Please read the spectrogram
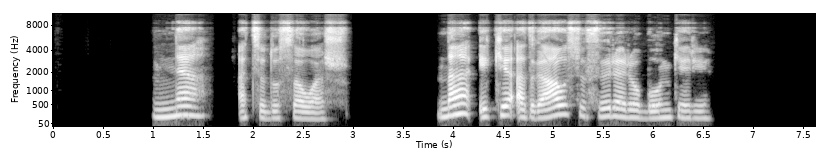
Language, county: Lithuanian, Marijampolė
